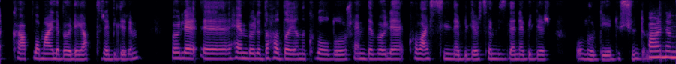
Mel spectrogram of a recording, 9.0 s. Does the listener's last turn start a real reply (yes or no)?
yes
